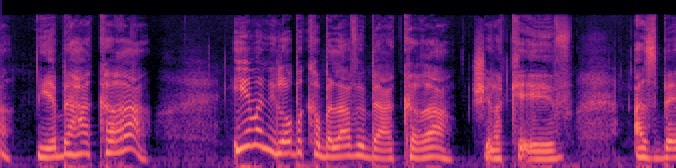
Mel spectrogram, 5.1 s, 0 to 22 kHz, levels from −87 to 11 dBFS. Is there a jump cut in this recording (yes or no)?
no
